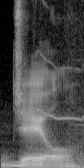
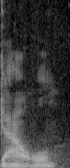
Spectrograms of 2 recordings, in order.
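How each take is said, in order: First: The word begins with a j sound, rhyming with 'mail'. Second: The word begins with a hard g, rhyming with 'owl'. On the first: The speaker calls it right. "Lepsis had to teach me how to say jail" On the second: The speaker calls it wrong. "I kept saying gowl"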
